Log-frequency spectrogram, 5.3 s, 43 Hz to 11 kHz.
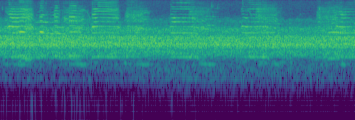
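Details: A loud, close chorus of honking from greater white-fronted geese taking off together at Kabukuri-numa marsh, 12 January 2019, with ringing calls in quick bursts.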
